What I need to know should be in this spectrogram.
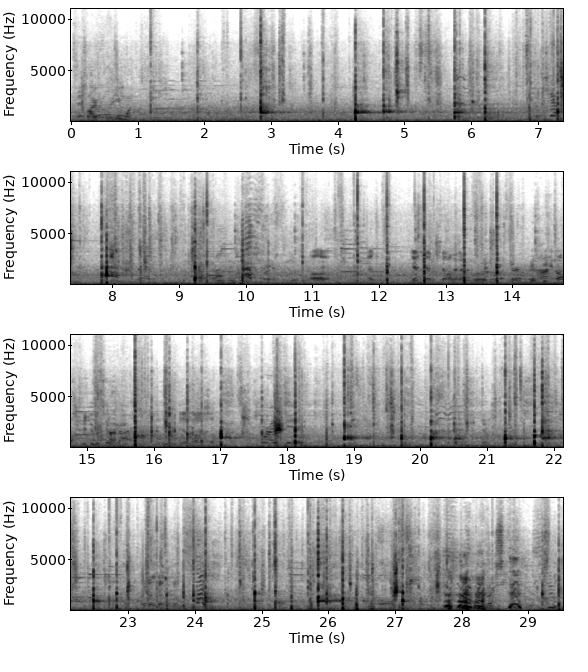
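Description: Paddles smack plastic balls with sharp hollow pops, over and over, outdoors.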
